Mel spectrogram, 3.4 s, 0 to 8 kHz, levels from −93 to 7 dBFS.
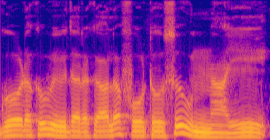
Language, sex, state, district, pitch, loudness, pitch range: Telugu, male, Telangana, Hyderabad, 100 Hz, -13 LUFS, 90-110 Hz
